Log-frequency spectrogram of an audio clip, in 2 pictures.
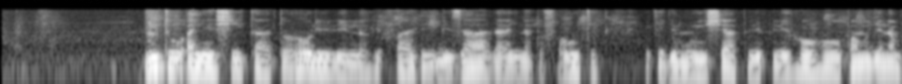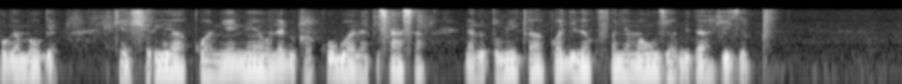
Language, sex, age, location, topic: Swahili, male, 25-35, Dar es Salaam, finance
